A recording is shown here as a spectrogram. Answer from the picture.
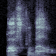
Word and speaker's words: Boscobel: Boscobel, I believe is how it's pronounced, but I could be wrong.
